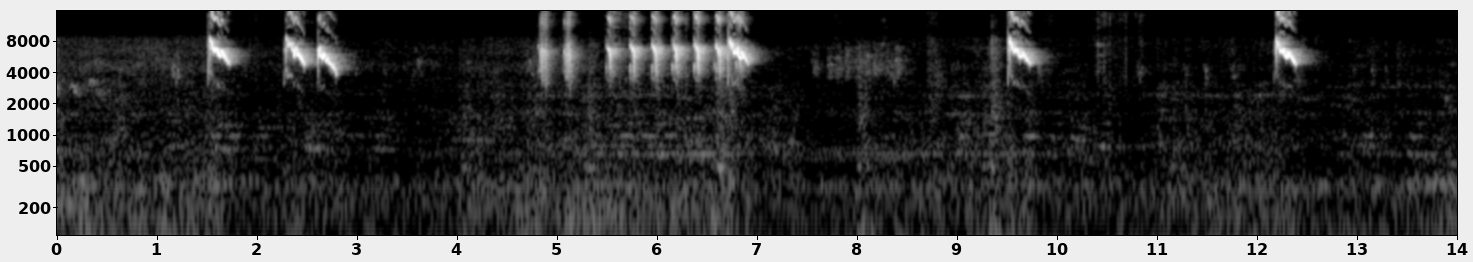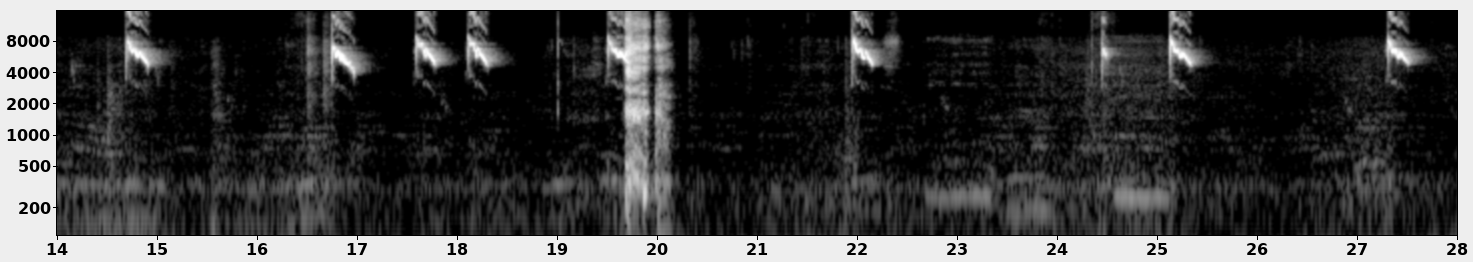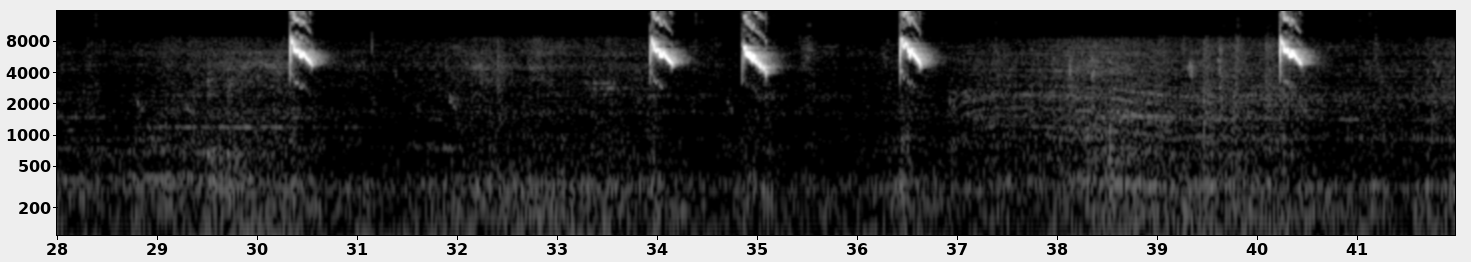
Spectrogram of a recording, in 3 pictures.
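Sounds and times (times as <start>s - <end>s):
louder low bird sound: 24.4s - 25.4s, 27.3s - 27.6s.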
